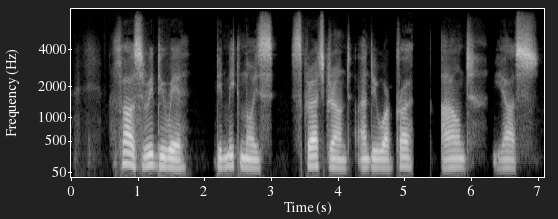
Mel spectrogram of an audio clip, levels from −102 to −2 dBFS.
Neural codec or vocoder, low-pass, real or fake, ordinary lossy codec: codec, 16 kHz, 0.5 kbps, FunCodec, trained on LibriTTS, 25 frames a second; none; fake; none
